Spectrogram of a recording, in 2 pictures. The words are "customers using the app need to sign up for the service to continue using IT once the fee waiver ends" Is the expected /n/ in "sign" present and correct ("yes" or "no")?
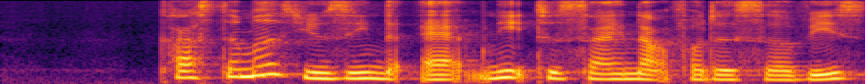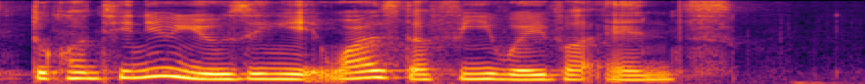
yes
